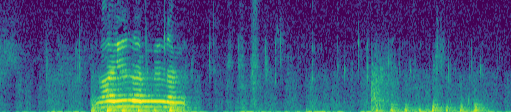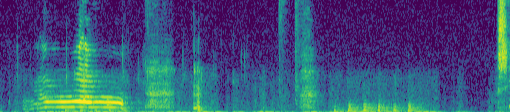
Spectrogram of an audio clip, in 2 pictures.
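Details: Bengal kitten making appreciative noises while eating dinner indoors: two drawn-out tonal meows with rich harmonics near one and six seconds, between softer low buzzy murmurs, and a brief final squeak.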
